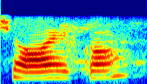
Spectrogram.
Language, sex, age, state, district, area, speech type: Odia, female, 18-30, Odisha, Sambalpur, rural, conversation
